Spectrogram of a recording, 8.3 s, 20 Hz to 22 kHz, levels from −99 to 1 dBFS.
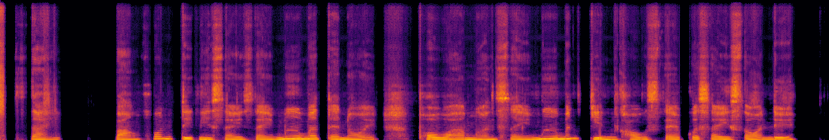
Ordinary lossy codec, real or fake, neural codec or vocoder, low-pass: none; fake; vocoder, 48 kHz, 128 mel bands, Vocos; none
